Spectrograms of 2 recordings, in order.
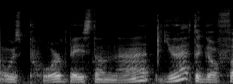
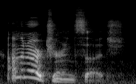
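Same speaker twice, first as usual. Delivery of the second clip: much higher, mocking; mock silly voice. Streamer mocking a player called Bing Bong, high silly voice. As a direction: squeak it like a goofy character.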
